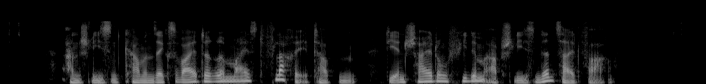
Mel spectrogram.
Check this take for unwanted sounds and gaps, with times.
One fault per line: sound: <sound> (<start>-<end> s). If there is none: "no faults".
no faults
